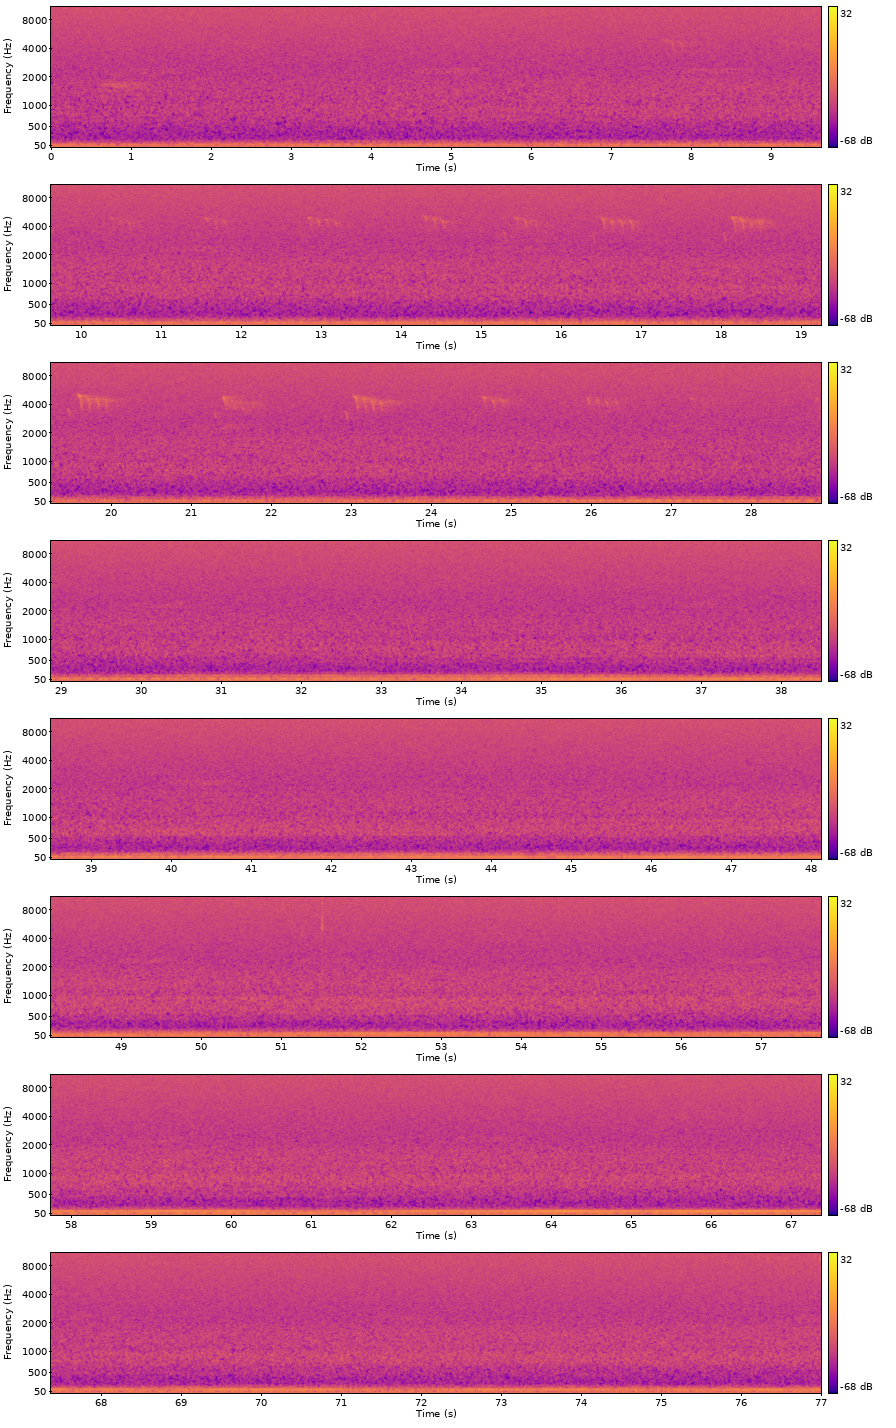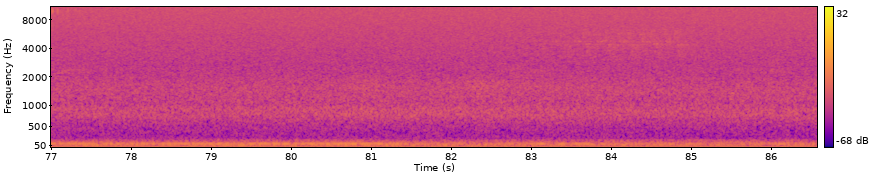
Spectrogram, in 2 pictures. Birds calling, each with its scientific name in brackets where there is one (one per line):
American Goldfinch (Spinus tristis)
